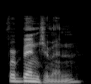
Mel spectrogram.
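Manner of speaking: plain reading voice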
